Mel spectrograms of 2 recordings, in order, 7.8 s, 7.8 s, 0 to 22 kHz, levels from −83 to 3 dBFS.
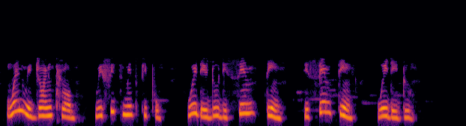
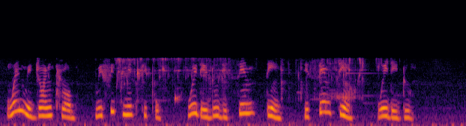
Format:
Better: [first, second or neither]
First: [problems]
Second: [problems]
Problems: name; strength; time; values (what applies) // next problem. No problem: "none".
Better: first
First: none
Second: background sound (Fill (with liquid) / Trickle, dribble / Glass); 18 dB below the speech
